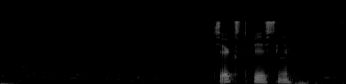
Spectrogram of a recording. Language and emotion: Russian, neutral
